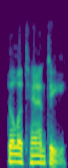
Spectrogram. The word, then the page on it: dilettante: American English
